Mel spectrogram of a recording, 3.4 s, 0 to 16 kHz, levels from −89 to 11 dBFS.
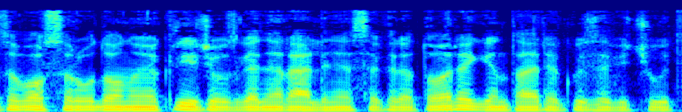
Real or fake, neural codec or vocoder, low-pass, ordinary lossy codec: fake; vocoder, 44.1 kHz, 128 mel bands every 256 samples, BigVGAN v2; 14.4 kHz; MP3, 48 kbps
